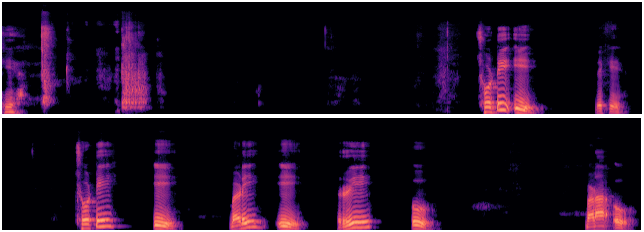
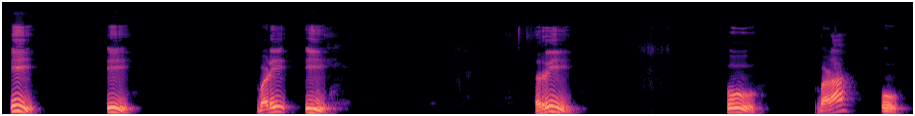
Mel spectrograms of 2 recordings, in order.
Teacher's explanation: इनको उच्चारण करने में हमारा जो मुख है वो पूरा नहीं खुल रहा है, मतलब बंद है, हमारा मुख बंद है। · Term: संवृत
